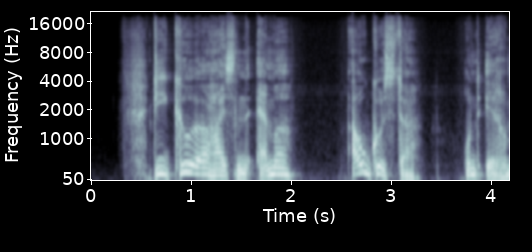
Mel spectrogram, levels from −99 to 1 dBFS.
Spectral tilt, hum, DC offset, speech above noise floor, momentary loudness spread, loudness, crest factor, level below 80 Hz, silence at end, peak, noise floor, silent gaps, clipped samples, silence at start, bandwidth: -5 dB/octave; none; under 0.1%; 26 dB; 9 LU; -15 LUFS; 16 dB; -34 dBFS; 0 s; 0 dBFS; -39 dBFS; none; under 0.1%; 0.4 s; 19.5 kHz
